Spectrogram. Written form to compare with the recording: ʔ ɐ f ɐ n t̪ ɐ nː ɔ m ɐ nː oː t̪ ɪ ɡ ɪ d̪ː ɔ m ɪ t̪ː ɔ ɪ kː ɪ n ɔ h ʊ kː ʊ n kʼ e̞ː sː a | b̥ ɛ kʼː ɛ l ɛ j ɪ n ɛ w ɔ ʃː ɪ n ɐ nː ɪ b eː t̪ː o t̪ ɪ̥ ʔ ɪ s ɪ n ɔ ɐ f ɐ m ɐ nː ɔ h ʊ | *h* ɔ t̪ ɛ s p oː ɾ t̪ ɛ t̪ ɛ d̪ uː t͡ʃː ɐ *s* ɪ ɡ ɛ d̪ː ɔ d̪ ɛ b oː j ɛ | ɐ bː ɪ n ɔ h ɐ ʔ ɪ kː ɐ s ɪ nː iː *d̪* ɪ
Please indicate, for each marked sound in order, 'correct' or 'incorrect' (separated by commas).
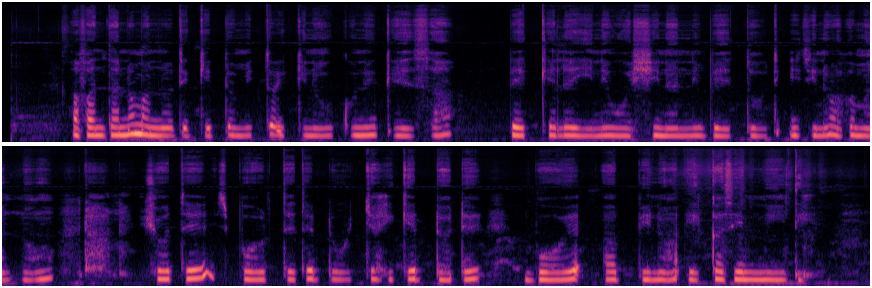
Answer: incorrect, incorrect, incorrect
